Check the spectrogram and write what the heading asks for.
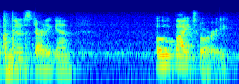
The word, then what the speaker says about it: Oubaitori: Oubaitori, correct? Oh yeah. Okay. Oubaitori.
